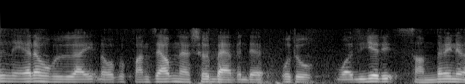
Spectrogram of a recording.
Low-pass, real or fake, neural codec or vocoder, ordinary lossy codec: 5.4 kHz; fake; codec, 16 kHz, 0.5 kbps, X-Codec, HuBERT features, trained on balanced general audio; none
